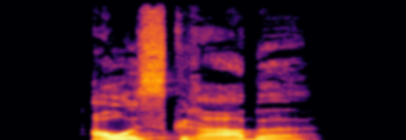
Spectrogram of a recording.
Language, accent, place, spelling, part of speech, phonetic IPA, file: German, Germany, Berlin, ausgrabe, verb, [ˈaʊ̯sˌɡʁaːbə], De-ausgrabe.ogg
- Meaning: inflection of ausgraben: 1. first-person singular dependent present 2. first/third-person singular dependent subjunctive I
